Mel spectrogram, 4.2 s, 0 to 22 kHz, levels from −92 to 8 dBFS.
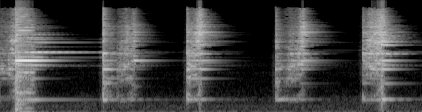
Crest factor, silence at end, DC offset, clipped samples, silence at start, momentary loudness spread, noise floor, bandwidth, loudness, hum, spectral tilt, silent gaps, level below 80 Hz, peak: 14 dB; 0.2 s; under 0.1%; 0.9%; 0 s; 22 LU; -59 dBFS; over 20 kHz; -9 LUFS; none; 2.5 dB/octave; none; -54 dBFS; 0 dBFS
